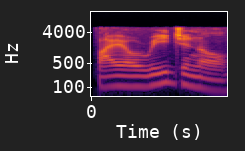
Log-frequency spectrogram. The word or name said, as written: bioregional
